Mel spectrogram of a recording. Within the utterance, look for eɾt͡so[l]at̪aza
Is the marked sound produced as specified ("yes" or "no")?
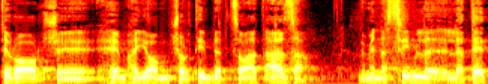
no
